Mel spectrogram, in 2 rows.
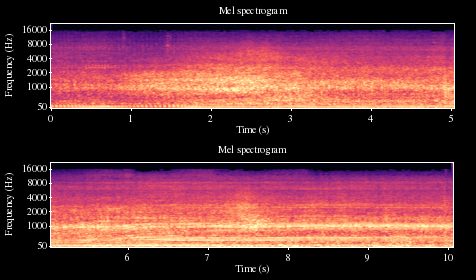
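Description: Yamaha Smax 155 scooter's single-cylinder engine pulling away and accelerating onto the highway, with wind and road noise. The engine pitch rises about five seconds in, then holds steady at cruising speed.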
